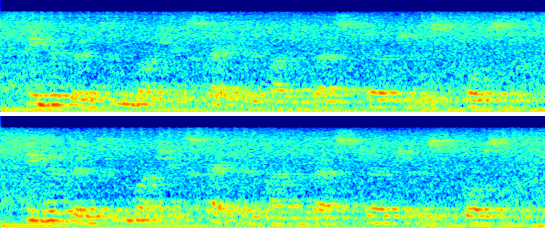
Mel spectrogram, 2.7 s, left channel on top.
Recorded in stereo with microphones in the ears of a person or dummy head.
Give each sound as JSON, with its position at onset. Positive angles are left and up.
{"t": 0.1, "sound": "a woman speaking", "side_deg": -70, "distance_m": 8.5}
